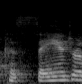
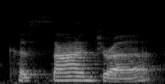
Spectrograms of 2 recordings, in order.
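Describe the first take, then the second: First: The middle vowel sounds like the a in sand. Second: The middle vowel is an open ah sound.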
